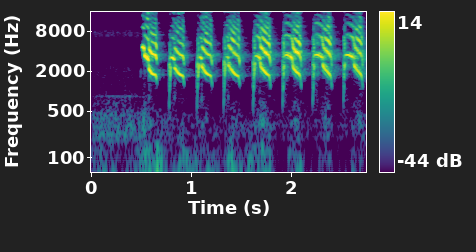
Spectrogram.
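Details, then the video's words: White ringneck parrot kept as a pet, calling in a garden: eight shrill, scratchy squawks in quick succession, the first one sharpest, spaced about a third of a second apart. "White Ringneck Parrot Natural Sounds | Parrot Natural Calls"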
